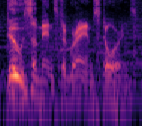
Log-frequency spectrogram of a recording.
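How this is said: It is said in a deep growling voice.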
